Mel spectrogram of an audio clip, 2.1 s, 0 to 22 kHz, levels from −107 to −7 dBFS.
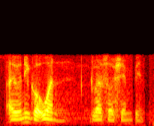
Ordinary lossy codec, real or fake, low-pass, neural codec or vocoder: none; real; 3.6 kHz; none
